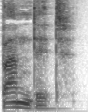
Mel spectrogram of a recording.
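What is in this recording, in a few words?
"bandit", British English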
